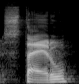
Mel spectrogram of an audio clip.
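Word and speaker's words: 捨てる: Uh notice the u of the su barely heard if at all between a voiced consonants.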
